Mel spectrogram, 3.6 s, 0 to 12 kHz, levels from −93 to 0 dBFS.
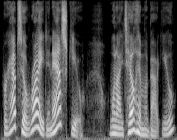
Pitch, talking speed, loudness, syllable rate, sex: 185 Hz, 205 wpm, -17 LUFS, 5.1 syllables/s, female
